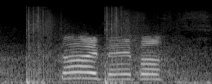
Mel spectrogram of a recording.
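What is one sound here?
A gun fires a shot in a video game.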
